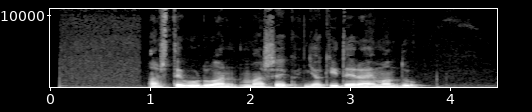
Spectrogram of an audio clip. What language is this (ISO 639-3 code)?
eus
